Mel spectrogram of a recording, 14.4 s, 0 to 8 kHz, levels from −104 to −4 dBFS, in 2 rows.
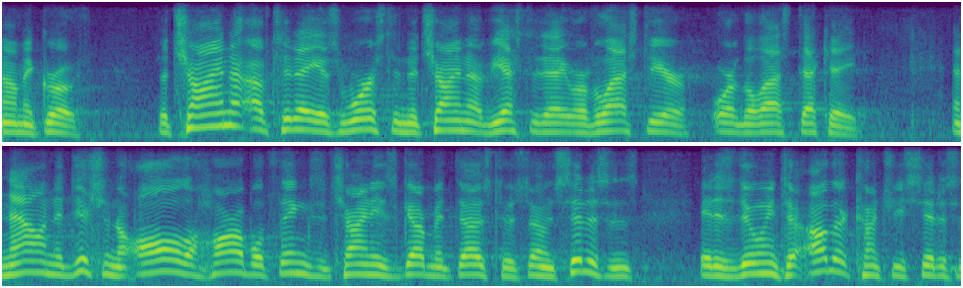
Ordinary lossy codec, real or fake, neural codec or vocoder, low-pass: Opus, 16 kbps; real; none; 7.2 kHz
